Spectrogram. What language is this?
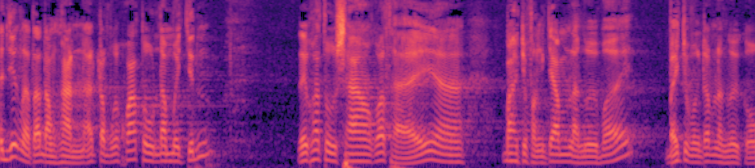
Vietnamese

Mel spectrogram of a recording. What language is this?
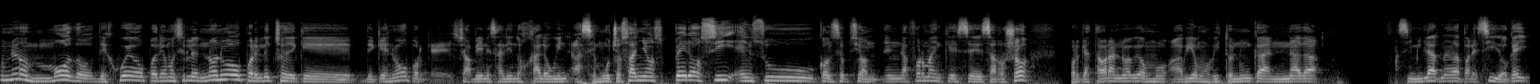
Spanish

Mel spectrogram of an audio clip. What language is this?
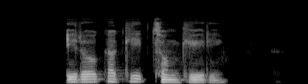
South Ucayali Ashéninka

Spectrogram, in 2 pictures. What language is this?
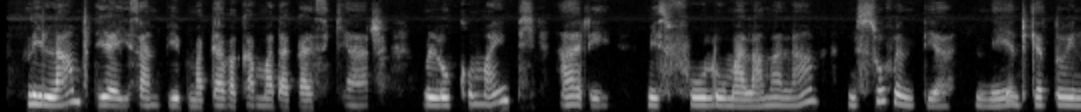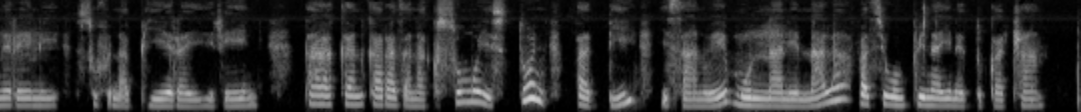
Malagasy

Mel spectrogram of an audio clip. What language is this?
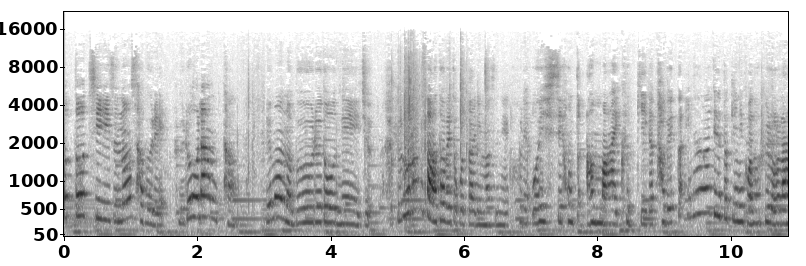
Japanese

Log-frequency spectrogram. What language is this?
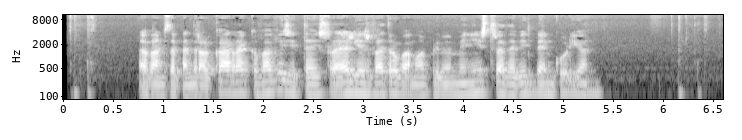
Catalan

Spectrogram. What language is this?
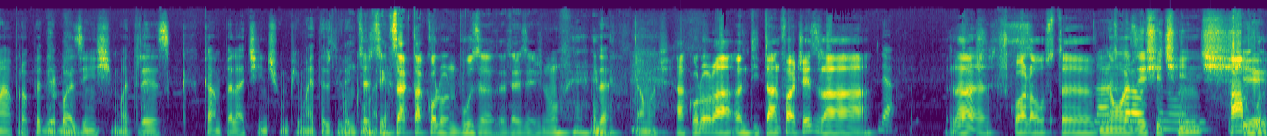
Romanian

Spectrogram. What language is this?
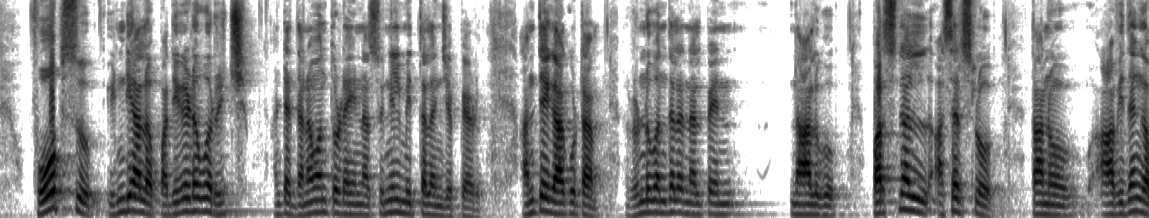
Telugu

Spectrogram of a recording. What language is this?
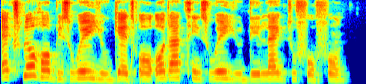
Nigerian Pidgin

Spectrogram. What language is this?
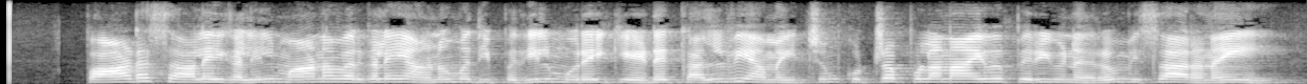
Tamil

